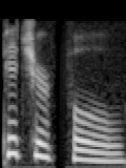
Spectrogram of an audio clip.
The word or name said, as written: pitcherful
